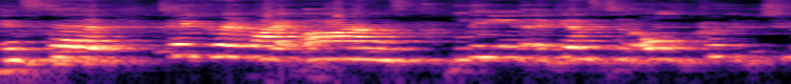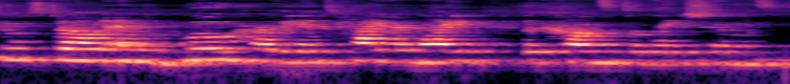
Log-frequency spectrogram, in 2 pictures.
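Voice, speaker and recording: A woman giving a live, theatrical reading of poetry in an animated way. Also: high voice, unhurried, hardly any pauses. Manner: animated, theatrical, often breaking into laughter. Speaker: poet reading at an art show opening. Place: indoor cafe at a gallery opening. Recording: echoey room, distant microphone.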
